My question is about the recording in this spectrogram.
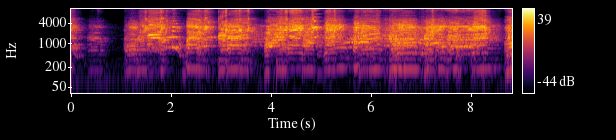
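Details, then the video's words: Domestic geese from Netrokona, Bangladesh, brought to Tangail, honking at strangers since they keep unfamiliar people out of the house; near egg-laying time. Loud, brassy, overlapping honks in a continuous noisy chorus after a short opening call. "এই রাজাহাঁসগুলো বাড়িতে অন্য মানুষ ঢুকতে দেয় না। অপরিচিত মানুষ আসলে তো এরকম শব্দ করে।"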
